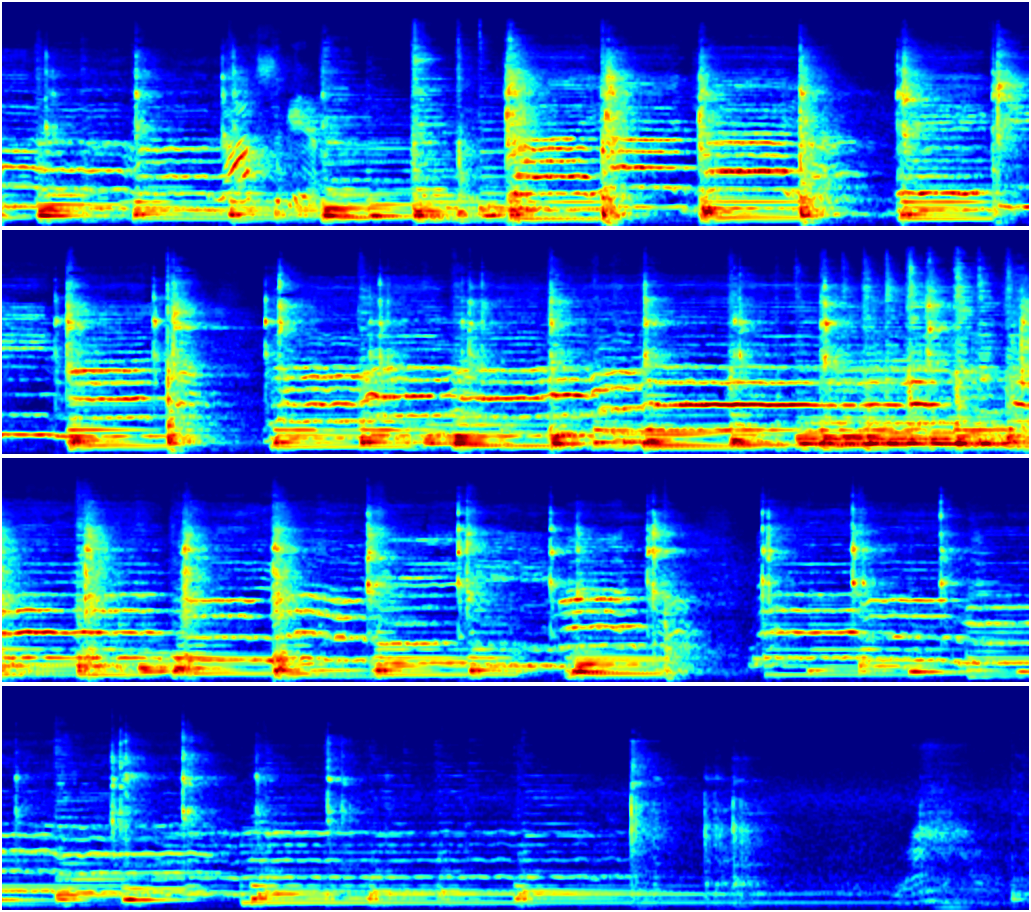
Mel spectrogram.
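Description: Acoustic guitar strummed while a woman and children sing a song together. The song ends and fades out near the end.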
